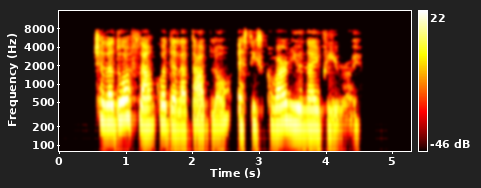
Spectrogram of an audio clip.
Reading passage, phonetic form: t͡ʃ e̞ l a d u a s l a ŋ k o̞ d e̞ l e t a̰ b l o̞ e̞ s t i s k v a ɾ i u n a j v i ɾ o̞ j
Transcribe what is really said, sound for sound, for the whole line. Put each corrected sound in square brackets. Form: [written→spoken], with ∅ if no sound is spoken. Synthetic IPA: t͡ʃ e̞ l a d u a [s→f] l a ŋ k o̞ d e̞ l [e→a] t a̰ b l o̞ e̞ s t i s k v a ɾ [i→j] u n a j v i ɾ o̞ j

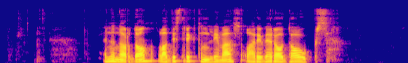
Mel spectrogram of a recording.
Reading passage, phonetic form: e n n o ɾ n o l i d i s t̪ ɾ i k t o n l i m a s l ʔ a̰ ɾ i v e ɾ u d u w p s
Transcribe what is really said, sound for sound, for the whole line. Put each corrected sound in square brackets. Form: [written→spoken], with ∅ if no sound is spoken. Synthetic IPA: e n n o ɾ [n→d] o l [i→a] d i s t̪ ɾ i k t o n l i m a s l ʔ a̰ ɾ i v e ɾ [u→o] d [u→o] w p s

